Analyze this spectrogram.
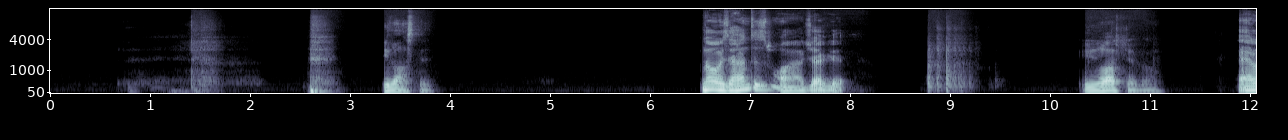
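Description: A man speaks casually into a close microphone, with pauses.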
